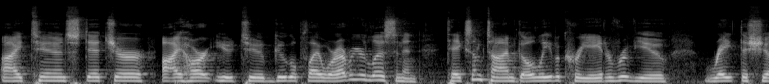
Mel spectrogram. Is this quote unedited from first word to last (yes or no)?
no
